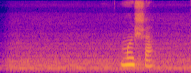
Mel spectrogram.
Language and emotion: Russian, neutral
